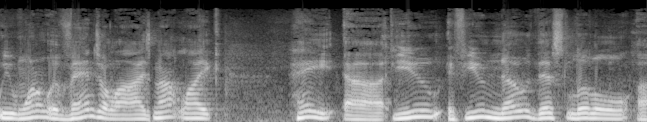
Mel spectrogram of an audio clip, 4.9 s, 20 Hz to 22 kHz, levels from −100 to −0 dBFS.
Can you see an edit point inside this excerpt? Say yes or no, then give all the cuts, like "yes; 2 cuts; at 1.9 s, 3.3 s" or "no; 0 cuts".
yes; 2 cuts; at 1.1 s, 2.9 s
